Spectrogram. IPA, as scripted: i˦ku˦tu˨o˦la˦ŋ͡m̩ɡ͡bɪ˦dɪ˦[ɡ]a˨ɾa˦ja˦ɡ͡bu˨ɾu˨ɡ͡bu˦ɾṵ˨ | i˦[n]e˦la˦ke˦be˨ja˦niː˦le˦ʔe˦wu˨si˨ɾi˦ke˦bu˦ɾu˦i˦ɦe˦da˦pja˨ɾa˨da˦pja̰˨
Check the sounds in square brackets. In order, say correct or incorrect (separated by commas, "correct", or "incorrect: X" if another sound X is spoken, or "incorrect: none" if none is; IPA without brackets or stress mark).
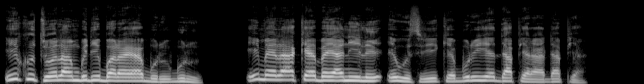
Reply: incorrect: ɡ͡b, incorrect: m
